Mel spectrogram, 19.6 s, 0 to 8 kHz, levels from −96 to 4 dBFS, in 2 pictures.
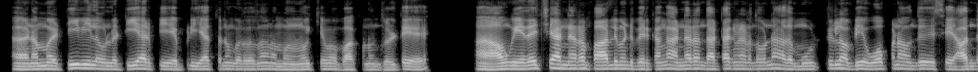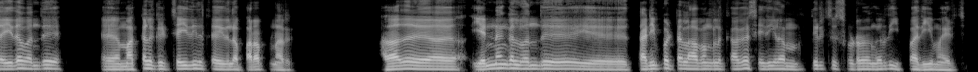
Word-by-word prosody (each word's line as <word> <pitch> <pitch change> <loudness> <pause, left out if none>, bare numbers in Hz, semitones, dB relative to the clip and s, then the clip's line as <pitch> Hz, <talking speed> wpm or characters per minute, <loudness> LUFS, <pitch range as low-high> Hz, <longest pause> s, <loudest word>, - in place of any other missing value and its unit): அ - - +2 0.2
நம்ம 135 +2 +3
டிவில 160 -3 +4
உள்ள 125 -1 0
டிஆர்பிய 135 -3 +1
எப்படி 130 +4 -6
ஏத்தணும்ங்கிறதான் 125 0 -3
நம்ம 115 -1 -2
நோக்கமா 120 +1 -3
பார்க்கணும் 110 0 -4
சொல்லிட்டு 110 +4 0 0.7
ஆ - - +4 0.2
அவுங்க 135 +3 +4
எதேச்சையா 155 +4 +4
அந்நேரம் 150 -1 +1
பார்லிமென்ட் 145 -1 +3
போயிருக்காங்க. 135 +2 0
அந்நேரம் 145 +2 +1
அந்த 130 -1 +3
அட்டாக் 140 +2 0
நடந்தவுடன 140 +3 -2
அத 130 - +2
முற்றிலும் 150 +4 -1
அப்பிடியே 140 +1 0
ஓப்பனா 150 +2 -3
வந்து 145 +2 -1 0.2
செ - - -2 0.2
அந்த 125 +2 -2
இதவந்து 150 0 0 0.6
அ 115 0 +1
மக்களுக்கு 135 +1 -1
செய்தி 140 +1 +1
தி 120 - +1
இதில 115 0 0
பரப்புனாரு. 105 -4 -2 0.9
அதாவது 125 +5 +4 0.5
அ - - -8 0.3
எண்ணங்கள் 160 +1 +2
வந்து 145 +1 -1 0.9
தனிப்பட்ட 140 +3 0
லாபங்களுக்காக 130 +2 -2
செய்திகள 135 +1 -2 0.3
திரிச்சு 145 0 -7
சொல்றதுங்கிறது 125 +2 -3
இப்ப 115 - -21
அதிகமாயிருச்சு. 105 -4 -4
135 Hz, 140 wpm, -24 LUFS, 125-145 Hz, 0.9 s, டிவில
